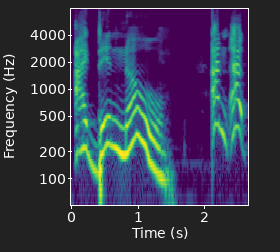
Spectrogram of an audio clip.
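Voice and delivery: high, slow protest of innocence; remorseful pleading. Real, not acted. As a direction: drag it out, pleading ignorance. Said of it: "I felt so fucking bad".

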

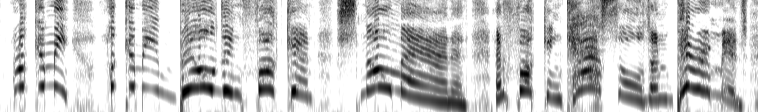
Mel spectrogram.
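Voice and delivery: high, excited show-off voice; mock bragger. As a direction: squeal it like a bragging tourist. Mocking bragging snow tourists.

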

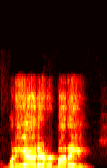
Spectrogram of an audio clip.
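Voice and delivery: video opening greeting. Retold or imitated. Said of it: "I used to start my video being like".

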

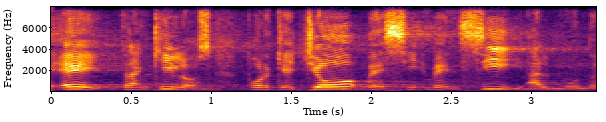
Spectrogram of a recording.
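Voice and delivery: calm reassurance. Acted. Jesus telling worried followers to relax, low and soothing. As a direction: settle them down gently.

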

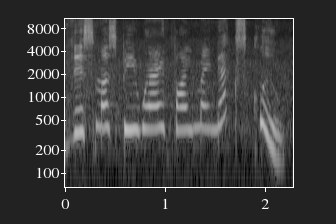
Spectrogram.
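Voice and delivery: high, small goop voice to himself; a little goop wondering aloud; Pie Jam thinking. Acted. Pie Jam muses at the waterfall, high goop voice. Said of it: "thought Pie Jam".

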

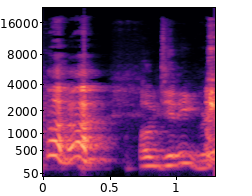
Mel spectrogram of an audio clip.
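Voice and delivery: high, loud laughing surprise. Real, not acted. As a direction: burst out laughing. Laughing surprise at tax story.

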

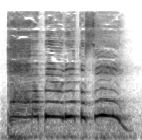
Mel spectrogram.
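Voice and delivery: put-on very high shrill child yelling for a lollipop; mock tantrum, high and loud; screaming child. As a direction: yell it like a bratty little kid. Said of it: "Ou ela grita".

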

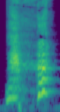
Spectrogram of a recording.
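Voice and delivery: high, loud crying laugh. Real, not acted. After bragging about her boobs, she laughs loudly. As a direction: cackle high and loud, near tears.

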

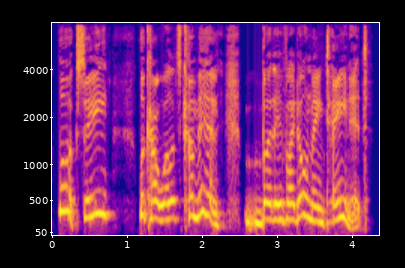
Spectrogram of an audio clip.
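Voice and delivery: desperate pleading. A narrator's reading. Desperate doctor shows his hair.

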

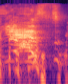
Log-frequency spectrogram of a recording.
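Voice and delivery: high-pitched laughing cheer; triumphant yes. Retold or imitated. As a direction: cheer like the hero just won. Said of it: "And I was like".

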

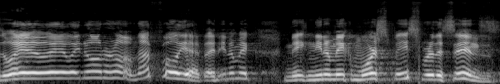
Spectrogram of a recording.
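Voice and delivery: high, pleading mock voice of a sinner cramming in sins; mock eager sinner.

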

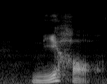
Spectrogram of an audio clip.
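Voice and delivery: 你好 slowly, 你 rising, 好 dipping low; second tone then third. Shown as a demonstration. Teacher showing double third tone exception, 你好 rising then dipping. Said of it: "as if it were that second tone, and then the third tone".

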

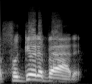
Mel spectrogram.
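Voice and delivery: put-on New York accent on forget about it. Host doing his go-to New York accent for foreign friends. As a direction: bust it out like a New York City local. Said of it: "mimicking the New York City accents".

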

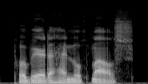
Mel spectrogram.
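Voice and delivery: usual speaking voice

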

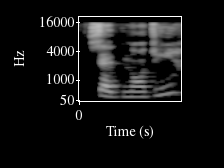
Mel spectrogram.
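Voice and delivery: ordinary delivery

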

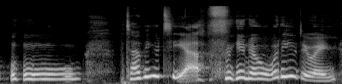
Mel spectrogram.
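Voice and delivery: high, slow, laughing mock outrage; hammed-up baffled reaction through laughter; laughing disbelief. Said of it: "And I'm just like".

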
